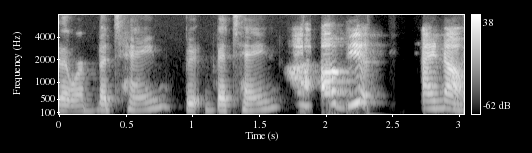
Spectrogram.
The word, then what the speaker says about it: betaine: can't say that word, betaine, betaine, Oh, I know. I think it's butane. butane. Butane is something that's flammable. So I don't think it's Okay, butane. It's betaine. It's betaine. betaine.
